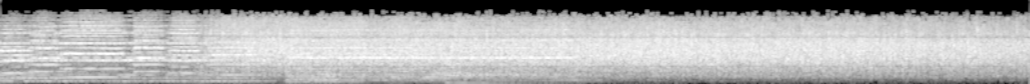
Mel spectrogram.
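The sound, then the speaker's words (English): A swell of orchestral music closes in the first few seconds, then audience applause for a performance of Anna and the King of Siam takes over: a loud, dense, steady wash of clapping that continues unbroken to the end, with no voices. “That well-deserved applause invites a curtain call.”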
